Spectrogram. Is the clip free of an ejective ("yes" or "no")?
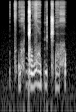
no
